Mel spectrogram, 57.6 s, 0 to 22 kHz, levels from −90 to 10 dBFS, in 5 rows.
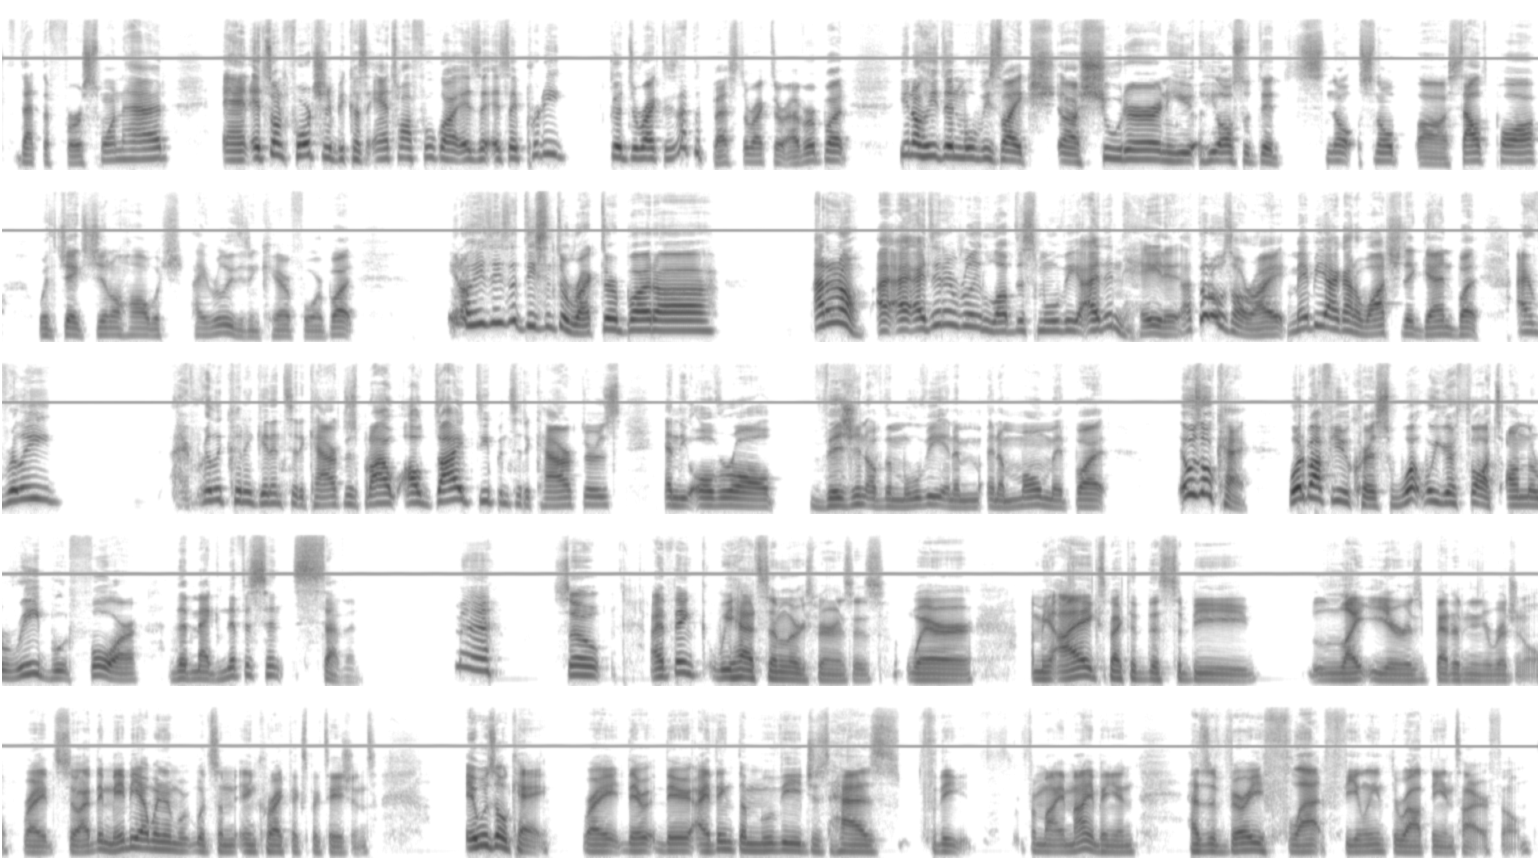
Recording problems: high-pitched whine; noticeable; throughout; 6.5 kHz, 15 dB below the speech

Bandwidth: 14.5 kHz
